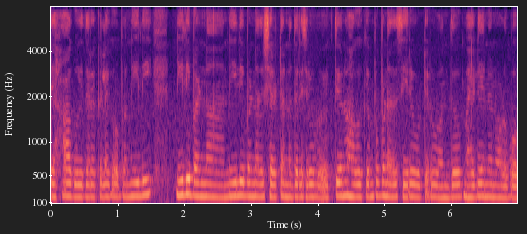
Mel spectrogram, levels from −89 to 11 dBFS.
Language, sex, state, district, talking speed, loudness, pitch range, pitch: Kannada, female, Karnataka, Bangalore, 190 wpm, -17 LUFS, 185-195 Hz, 190 Hz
